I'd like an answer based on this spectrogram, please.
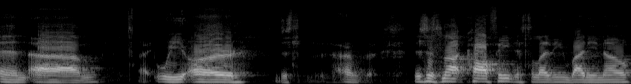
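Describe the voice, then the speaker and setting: A man talks at medium pitch and a fairly slow pace with fairly even intonation. He leaves long, frequent pauses. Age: 60s. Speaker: podcast co-host and motivational speaker. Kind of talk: casual chat.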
